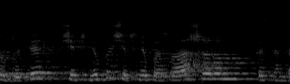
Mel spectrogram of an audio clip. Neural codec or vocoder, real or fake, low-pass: none; real; 10.8 kHz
